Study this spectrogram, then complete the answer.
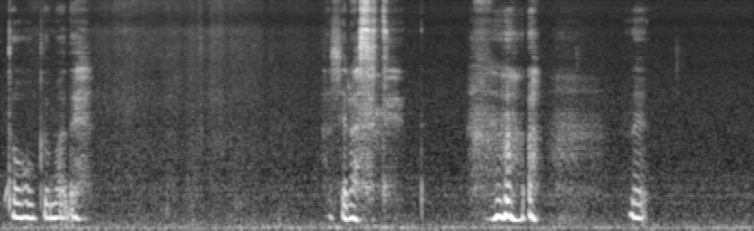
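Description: A young woman talks calmly and close by, in short bursts with pauses.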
